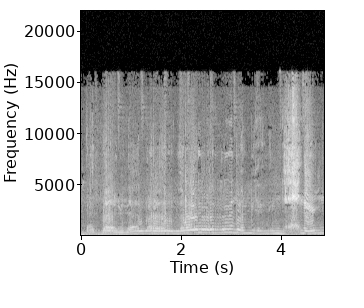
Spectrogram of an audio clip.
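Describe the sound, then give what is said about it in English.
A person gargles ketchup in a random household, making a loud, wet, bubbling, warbling voiced sound that carries on almost without pause from start to finish. “Bag, I am gargling. Let me grab this ketchup and put it right here. A nice, supple suckle of the ketchup to gargle for this random household.”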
